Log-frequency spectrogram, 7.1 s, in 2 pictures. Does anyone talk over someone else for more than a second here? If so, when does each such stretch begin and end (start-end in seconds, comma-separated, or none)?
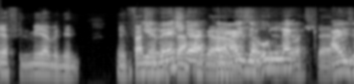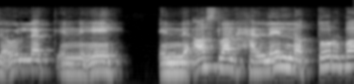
1.4-3.4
